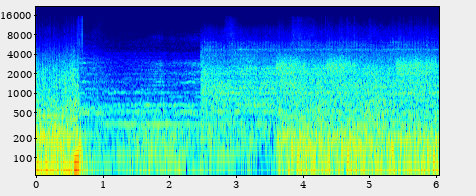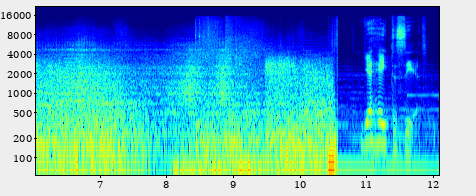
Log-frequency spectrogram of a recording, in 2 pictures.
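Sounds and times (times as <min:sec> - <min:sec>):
film music score: 0:00.0 - 0:12.0
explosion rumble: 0:03.6 - 0:10.6.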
